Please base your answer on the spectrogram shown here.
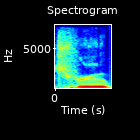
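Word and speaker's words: Trve: There's a really excellent brewery out of Denver, Colorado called True Brewing. It's spelled with a V.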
